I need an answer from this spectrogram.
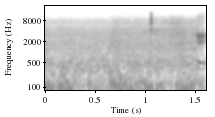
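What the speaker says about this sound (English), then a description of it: "just the waves and the wind" Ocean waves and wind during Storm Nicole on the Atlantic coast: a steady, dense roar of surf and gusting wind, loud and continuous with no pauses.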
